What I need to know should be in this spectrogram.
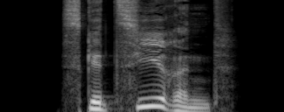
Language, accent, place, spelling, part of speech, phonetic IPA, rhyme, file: German, Germany, Berlin, skizzierend, verb, [skɪˈt͡siːʁənt], -iːʁənt, De-skizzierend.ogg
- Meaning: present participle of skizzieren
